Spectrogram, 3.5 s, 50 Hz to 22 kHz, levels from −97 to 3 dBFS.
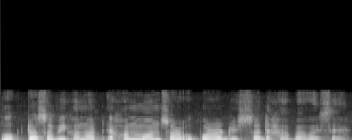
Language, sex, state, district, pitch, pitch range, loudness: Assamese, male, Assam, Kamrup Metropolitan, 115 Hz, 105-130 Hz, -18 LUFS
